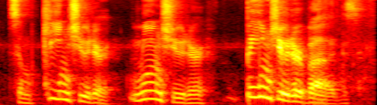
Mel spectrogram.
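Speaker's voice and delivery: put-on lively read-aloud to kids; animated picture-book reading; story narration. A narrator's reading. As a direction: read the rhyme with a bouncy lilt. Reads Seuss poem to children.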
